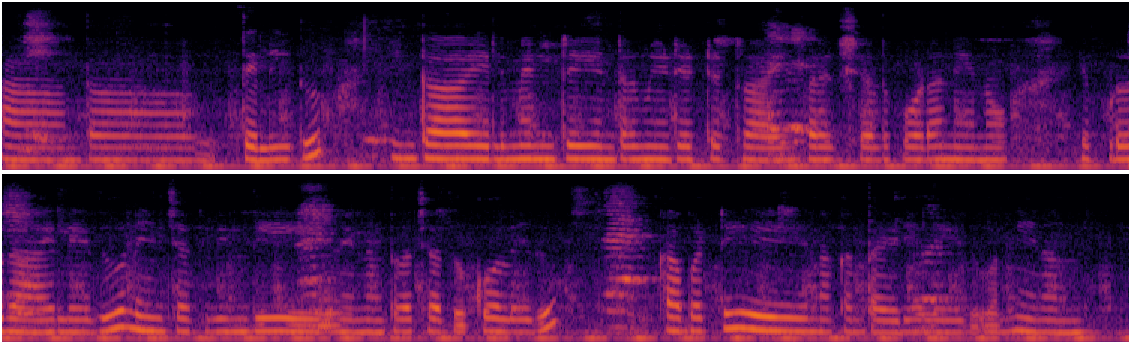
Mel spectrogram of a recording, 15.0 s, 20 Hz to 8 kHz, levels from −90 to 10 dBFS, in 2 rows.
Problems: constant background noise, background conversations at intervals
